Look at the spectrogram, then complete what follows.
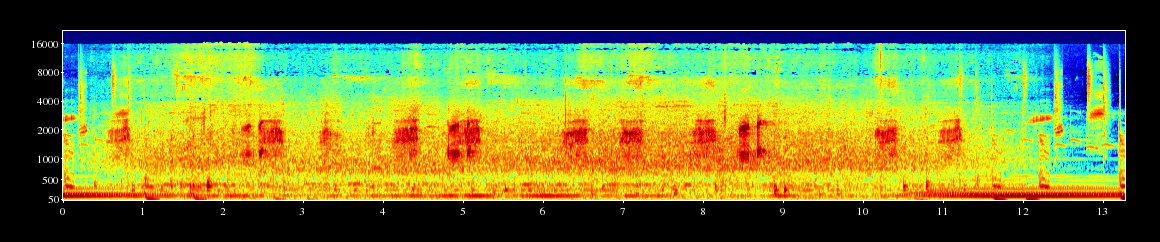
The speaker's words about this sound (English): First, this recording they captured of what I can only assume was a very important conversation between a frog and a duck.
